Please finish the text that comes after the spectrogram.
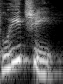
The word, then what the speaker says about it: lychee: Lychee is commonly pronounced 2 ways. Lychee, popular in the US, and lychee, closely to Cantonese and British pronunciation. Both are acceptable.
